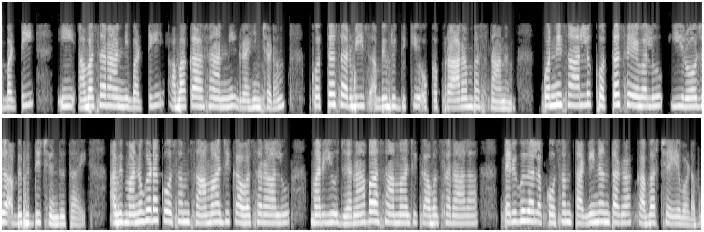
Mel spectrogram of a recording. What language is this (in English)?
Telugu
